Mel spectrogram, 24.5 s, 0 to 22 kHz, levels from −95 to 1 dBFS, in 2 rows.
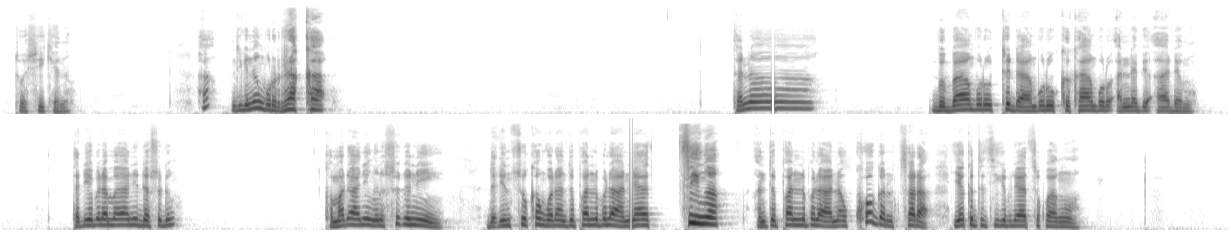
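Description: A Bluetooth stall, likely from interference delaying packets until the headphones' buffer emptied, halts the speech at 7.69 to 7.73 s with about 33 ms of silence, then again at 18.54 to 18.59 s, between "vuɗa antu palni pula" and "ya tsi ya antu", with about 29 ms.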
